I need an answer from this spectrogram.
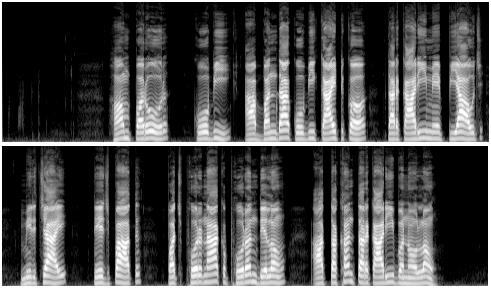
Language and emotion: Maithili, neutral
